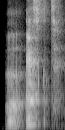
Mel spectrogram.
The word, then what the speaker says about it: asked: eu vou dar exemplos com outras letras, nós pronunciamos com o final T. Worked, asked, for example.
